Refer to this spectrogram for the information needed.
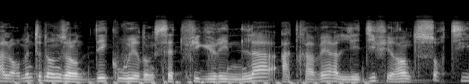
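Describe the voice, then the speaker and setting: Music plays in the background as a man speaks at a medium pitch. His pace is moderate and his pitch variation ordinary. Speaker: YouTube figure reviewer. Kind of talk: product review. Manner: casual, hesitant with fillers.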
